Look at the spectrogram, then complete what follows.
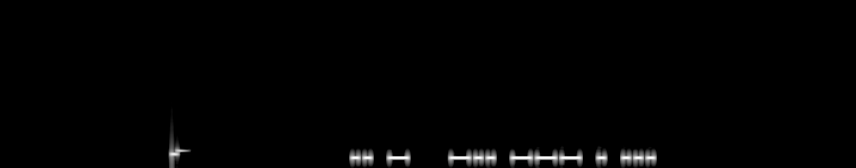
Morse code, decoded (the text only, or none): IT DOES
